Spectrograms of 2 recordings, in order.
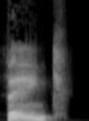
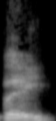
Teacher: é um s abafado pela língua no primeiro e o outro um z abafada pela língua sem mordida pela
